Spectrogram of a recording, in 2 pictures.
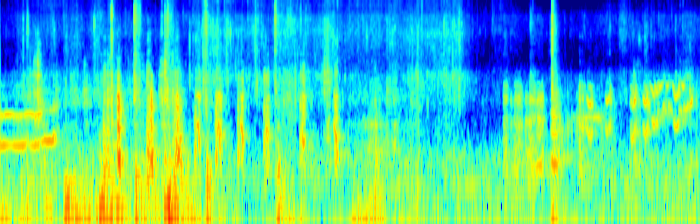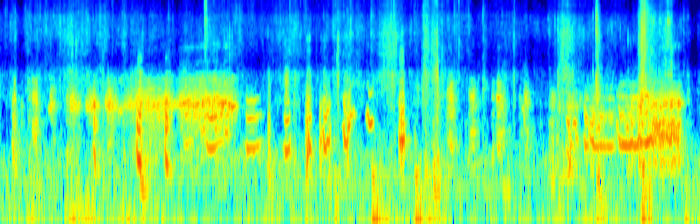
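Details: Chickens in a coop, recorded on a GoPro placed inside: dense pecking and tapping throughout, with clucks and a stretch of murmuring calls midway, and a final burst of clucking.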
